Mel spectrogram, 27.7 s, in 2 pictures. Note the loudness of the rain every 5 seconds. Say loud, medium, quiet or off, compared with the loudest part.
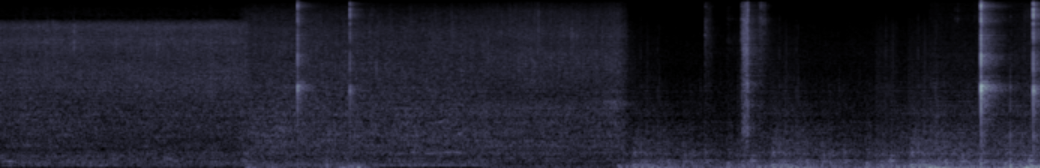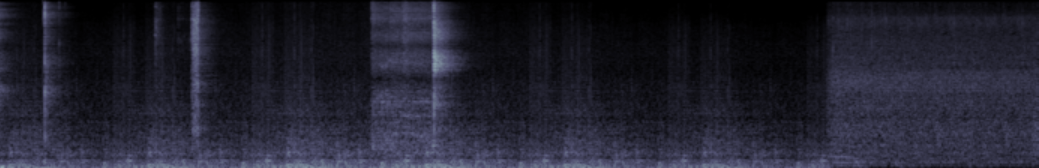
medium, medium, medium, loud, loud, loud.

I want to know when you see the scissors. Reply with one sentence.
You can hear the scissors from 9.4 to 10.2 s and from 15.9 to 16.6 s.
